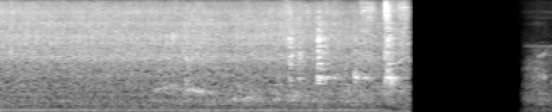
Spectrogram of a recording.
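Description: Marinated paneer sizzles and fries in hot oil in a kadai, a steady dense hiss with occasional stirring clicks, then cutting to silence before the sizzle resumes.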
